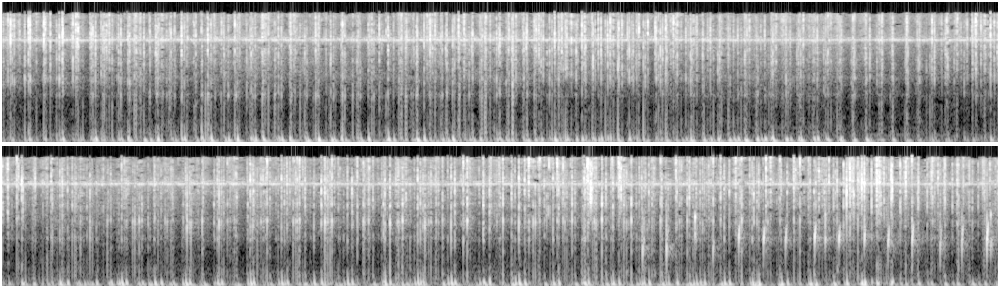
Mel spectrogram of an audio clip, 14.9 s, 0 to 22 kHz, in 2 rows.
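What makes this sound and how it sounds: A hollow green PET Sprite bottle of about 500 ml is squeezed and tapped with fingertips and nails close to the mic. Rapid, dense tapping and plastic crackling run steadily for the whole clip, mixing dull low thumps with bright, clicky ticks.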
